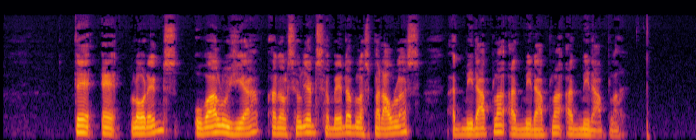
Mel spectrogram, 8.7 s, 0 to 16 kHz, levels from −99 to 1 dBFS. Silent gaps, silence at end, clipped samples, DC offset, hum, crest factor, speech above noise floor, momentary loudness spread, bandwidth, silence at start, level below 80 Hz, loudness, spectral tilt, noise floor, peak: none; 0.9 s; under 0.1%; under 0.1%; none; 20 dB; 50 dB; 11 LU; 11.5 kHz; 0.95 s; -52 dBFS; -22 LUFS; -6 dB/octave; -71 dBFS; -2 dBFS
